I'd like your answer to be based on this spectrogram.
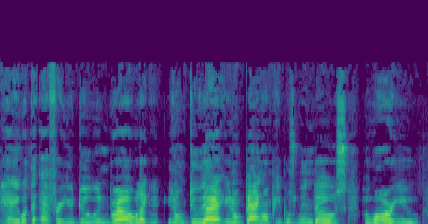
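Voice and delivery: high-pitched, heated retelling of yelling at the cop; retold angry yell. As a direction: snap back high and hot, reliving the anger. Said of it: "I got upset".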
